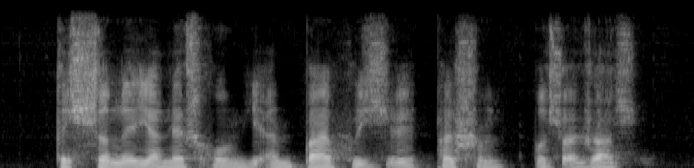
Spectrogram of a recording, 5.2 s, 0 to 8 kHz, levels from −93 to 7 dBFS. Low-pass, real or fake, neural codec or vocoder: 7.2 kHz; fake; codec, 44.1 kHz, 1.7 kbps, Pupu-Codec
